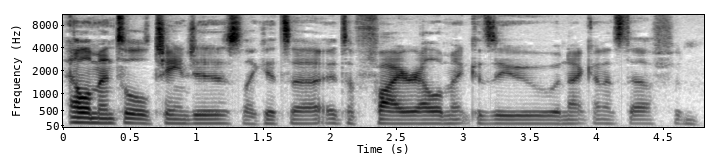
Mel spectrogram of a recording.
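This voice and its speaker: A man hosting a casual gaming podcast, talking in a rambling, halting way. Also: mid-range voice, monotone, clean tone, no room sound, clean studio sound. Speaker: podcast host.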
